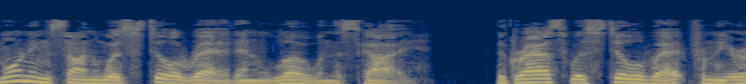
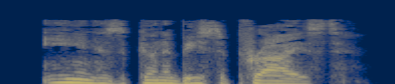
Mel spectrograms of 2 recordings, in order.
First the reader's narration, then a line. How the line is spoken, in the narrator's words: Johnny murmured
